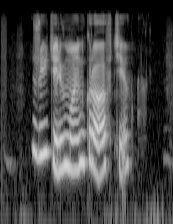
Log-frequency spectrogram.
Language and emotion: Russian, sad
